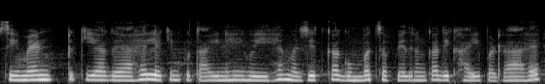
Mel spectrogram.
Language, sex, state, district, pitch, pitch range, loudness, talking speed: Hindi, female, Uttar Pradesh, Muzaffarnagar, 205 Hz, 190-210 Hz, -17 LUFS, 210 wpm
